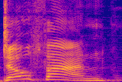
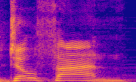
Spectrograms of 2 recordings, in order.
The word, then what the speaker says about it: Dauphin: So, you have a doe fan or you have a dolphin? It's a doofan.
